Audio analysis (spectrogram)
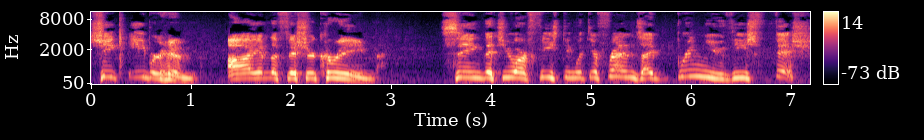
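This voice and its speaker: A man's put-on character voice, high-pitched, at a fairly slow pace, with ordinary pitch variation. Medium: read story. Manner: regal, good-humored.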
